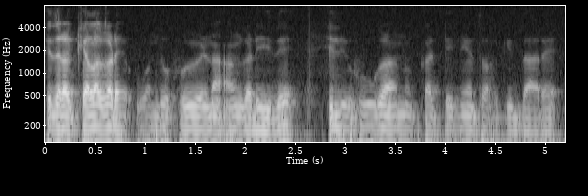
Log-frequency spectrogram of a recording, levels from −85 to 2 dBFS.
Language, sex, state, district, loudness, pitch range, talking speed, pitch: Kannada, male, Karnataka, Koppal, -20 LUFS, 90-95 Hz, 115 wpm, 90 Hz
